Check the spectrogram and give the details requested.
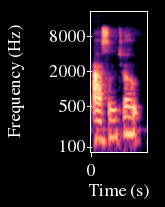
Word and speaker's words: asymptote: asymptote, which is how you say that word, asymptote.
